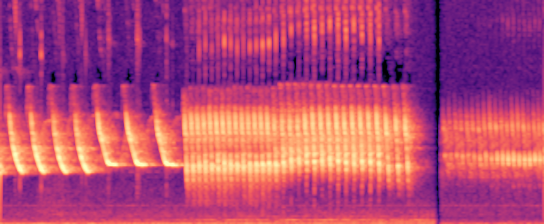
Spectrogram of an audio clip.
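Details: Rolling ngerol song of a canary, young male answering: a string of clear downslurred whistles gives way to a fast buzzy rolling trill lasting about three seconds, then a short break and another trill.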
